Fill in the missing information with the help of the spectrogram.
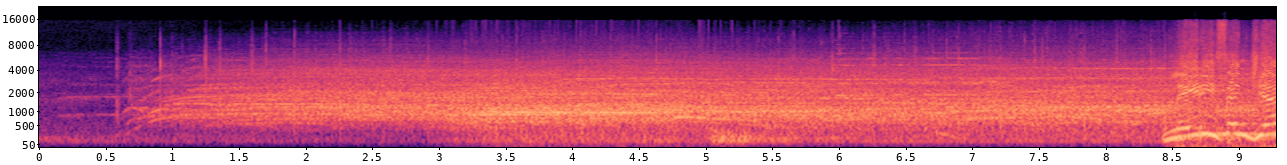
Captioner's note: loud applause and cheers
